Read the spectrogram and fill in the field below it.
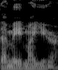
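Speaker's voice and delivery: muttered under breath. Speaker repeats what a man told his brother as the speaker walked away: muttered under his breath. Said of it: "tell his brother under his breath".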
